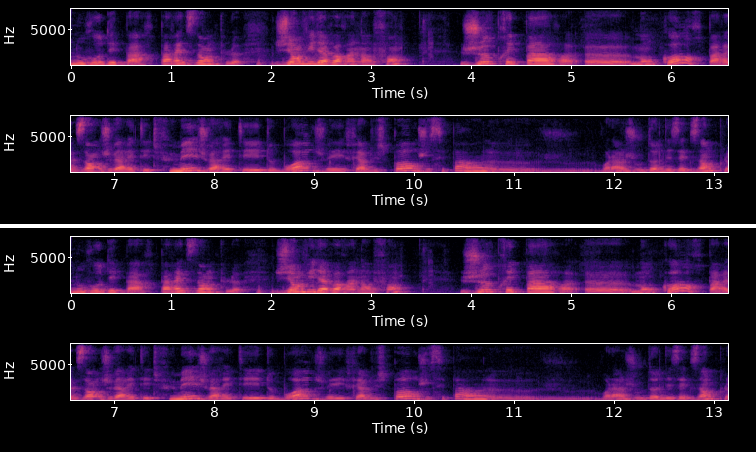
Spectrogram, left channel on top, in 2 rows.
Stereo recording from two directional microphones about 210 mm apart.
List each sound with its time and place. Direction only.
0.2 s speech: 30° left (ahead or behind)
11.9 s speech: 30° left (ahead or behind)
